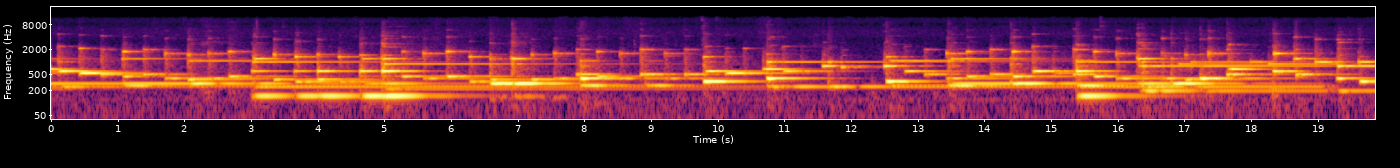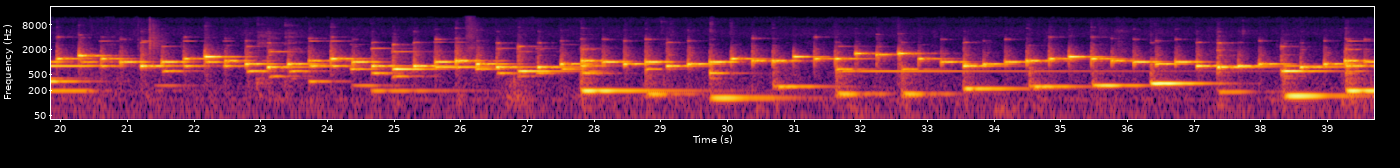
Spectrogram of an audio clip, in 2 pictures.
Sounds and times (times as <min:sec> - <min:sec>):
Marimba, xylophone: 0:00.0 - 0:39.7
Vibraphone: 0:00.0 - 0:39.7.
